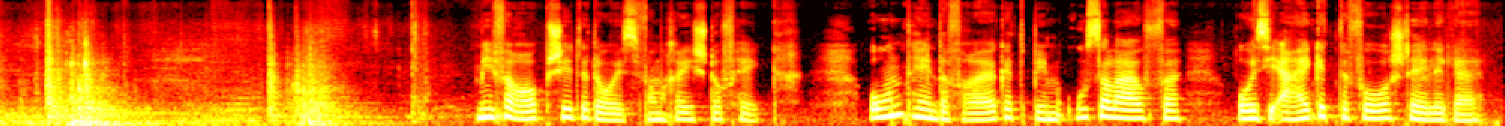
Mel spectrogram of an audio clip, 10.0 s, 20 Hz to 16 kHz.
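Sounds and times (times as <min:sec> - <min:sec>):
metal hanging-file drawer in an office rolling and bumping shut: 0:00.0 - 0:02.8
speech: 0:03.2 - 0:10.0.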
